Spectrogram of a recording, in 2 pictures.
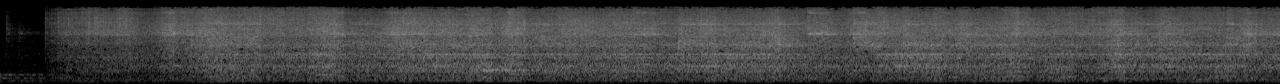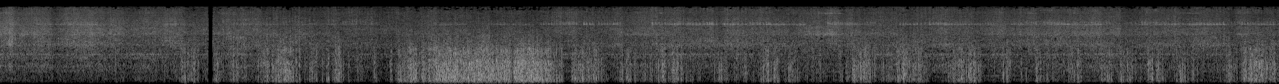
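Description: A recording of sounds whose continuous audio briefly drops to silence from 14.88 to 14.93 s, a 48 ms hole with smeared edges, before resuming exactly where it left off. This is a gap at a join of encoded pieces: separately encoded segments were spliced without trimming each encoder's start delay and final-frame padding.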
